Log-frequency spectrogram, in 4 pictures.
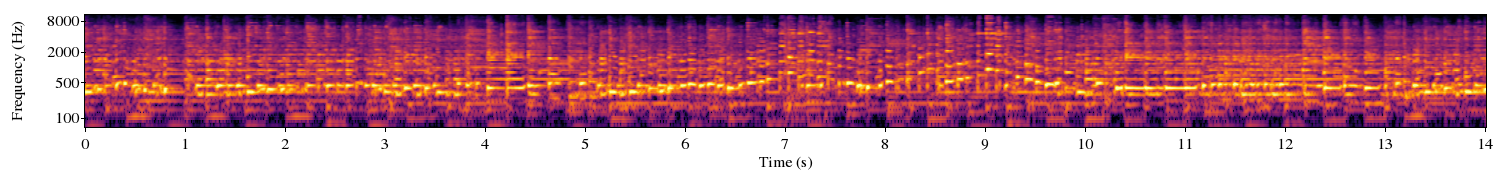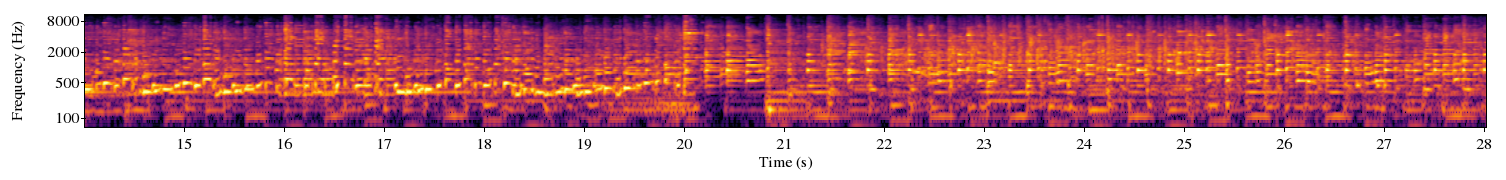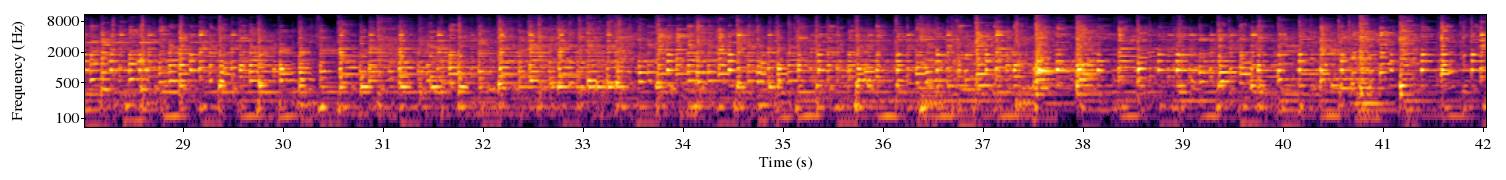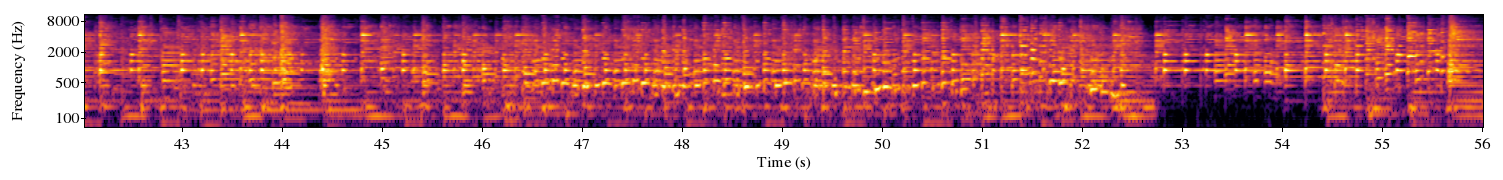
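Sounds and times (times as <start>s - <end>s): banjo: 0.0s - 56.0s
bluegrass band playing: 0.0s - 56.0s
slapped upright bass: 0.0s - 56.0s.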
